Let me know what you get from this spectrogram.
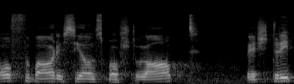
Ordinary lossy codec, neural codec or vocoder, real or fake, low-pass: Opus, 64 kbps; codec, 24 kHz, 1 kbps, SNAC; fake; 10.8 kHz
